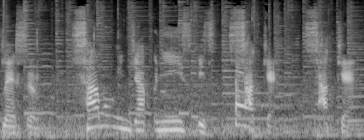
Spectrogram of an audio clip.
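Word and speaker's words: 鮭: Salmon in Japanese is sake. Sake. It's same pronunciation as alcohol, sake. I think the correct pronunciation is sake, but many Japanese call sake as shake.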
